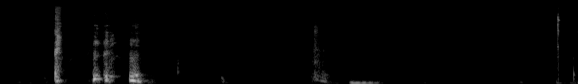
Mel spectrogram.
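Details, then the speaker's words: Adult coughing all day after inhaling grass dust while mowing: quick run of three sharp, dry coughs, then a softer single cough after a pause; cough. "I just can't shake this cough. Like I breathed in a whole bunch of uh grass dust."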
